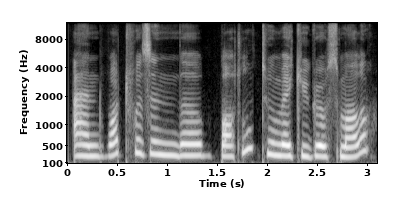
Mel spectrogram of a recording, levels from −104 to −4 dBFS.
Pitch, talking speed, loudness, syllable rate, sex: 270 Hz, 215 wpm, -16 LUFS, 4.6 syllables/s, female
